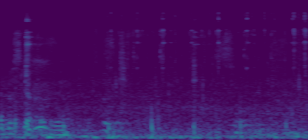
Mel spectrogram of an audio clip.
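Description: A small dog's claws patter on pavement.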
